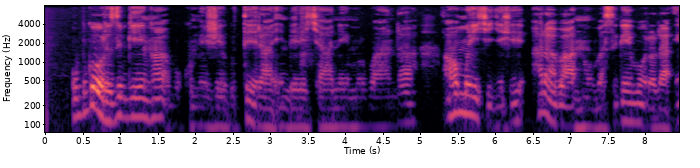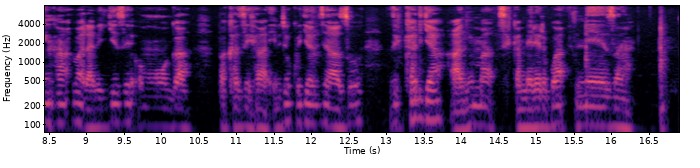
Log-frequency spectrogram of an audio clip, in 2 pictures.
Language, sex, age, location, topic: Kinyarwanda, male, 18-24, Nyagatare, agriculture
